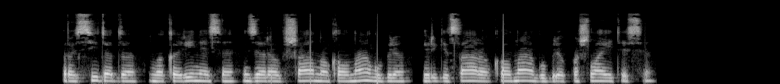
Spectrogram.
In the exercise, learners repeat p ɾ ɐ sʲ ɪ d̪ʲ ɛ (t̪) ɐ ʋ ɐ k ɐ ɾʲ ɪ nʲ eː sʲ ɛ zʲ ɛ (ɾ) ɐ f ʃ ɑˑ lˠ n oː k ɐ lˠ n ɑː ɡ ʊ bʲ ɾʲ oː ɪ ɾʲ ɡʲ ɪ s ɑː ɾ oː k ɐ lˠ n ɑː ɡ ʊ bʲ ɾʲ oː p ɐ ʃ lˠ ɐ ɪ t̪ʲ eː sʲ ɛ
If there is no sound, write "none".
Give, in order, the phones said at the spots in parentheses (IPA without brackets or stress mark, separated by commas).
d̪, ɾ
